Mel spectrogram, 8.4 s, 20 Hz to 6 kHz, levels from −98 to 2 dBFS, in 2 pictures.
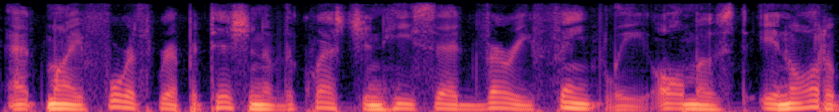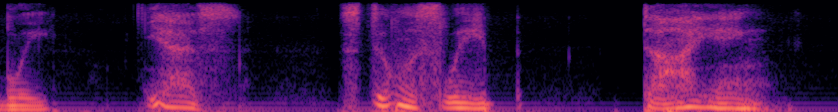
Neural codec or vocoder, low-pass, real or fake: none; 5.4 kHz; real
